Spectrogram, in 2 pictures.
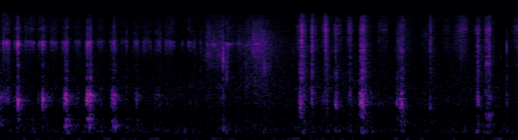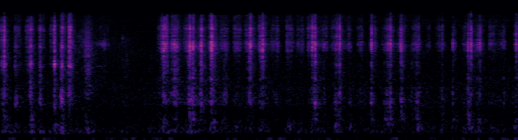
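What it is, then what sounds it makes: Scratch-art card page being scratched. A wooden stylus scratches the coating near the top edge of a flat, black-coated scratch-art page. Short, rasping strokes come in quick bursts with a bright, dry scrape, ease off for a stretch in the middle, then pick up again in a denser run of scratching.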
